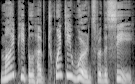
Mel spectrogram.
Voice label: Tuskarr Female Pissed; Warrior

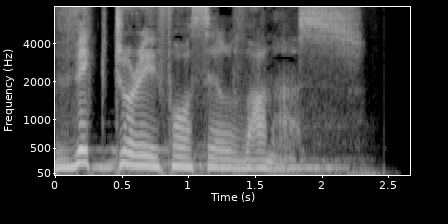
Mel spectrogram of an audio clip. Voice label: Undead Female Magic Farewell; NPC

